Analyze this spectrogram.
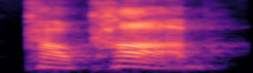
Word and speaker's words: kaukab: Greek word aster, A-S-T-E-R, or the Hebrew word kaukab, okay, and we spell that K-O-W-K-A-B, kaukab, right?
